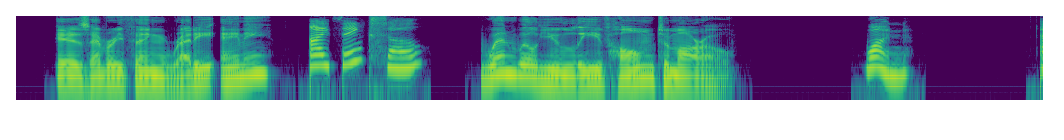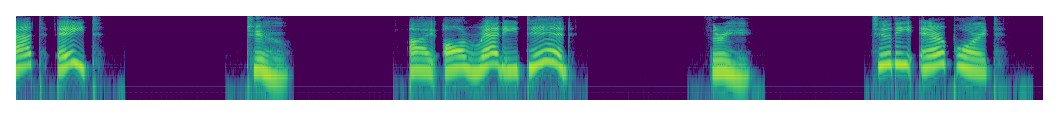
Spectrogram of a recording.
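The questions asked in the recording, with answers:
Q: When will you leave home tomorrow?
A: 1: At 8.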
